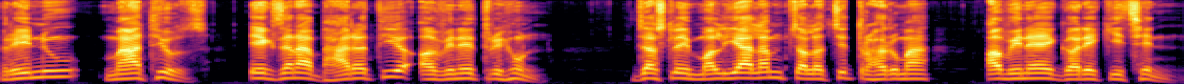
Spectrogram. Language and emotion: Nepali, neutral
